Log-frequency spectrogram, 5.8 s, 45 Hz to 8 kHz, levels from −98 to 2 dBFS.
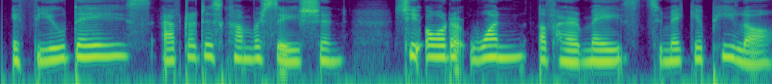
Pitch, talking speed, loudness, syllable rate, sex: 210 Hz, 165 wpm, -18 LUFS, 4.7 syllables/s, female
